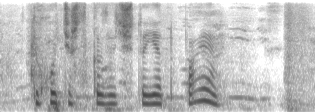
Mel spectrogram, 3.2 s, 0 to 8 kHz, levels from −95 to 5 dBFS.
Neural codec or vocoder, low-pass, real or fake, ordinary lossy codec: none; 7.2 kHz; real; none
